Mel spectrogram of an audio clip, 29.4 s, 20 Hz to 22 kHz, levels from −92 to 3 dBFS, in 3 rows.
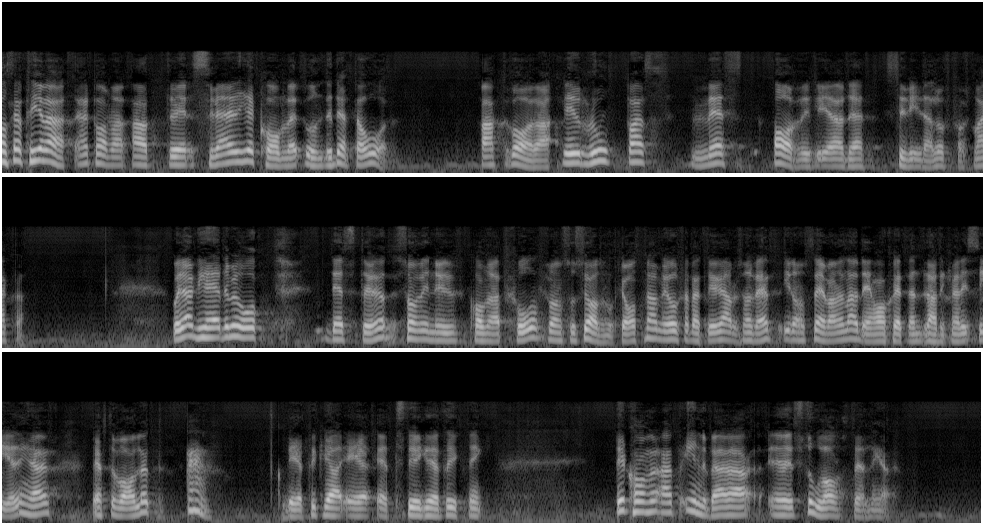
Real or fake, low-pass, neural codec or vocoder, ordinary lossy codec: fake; none; codec, 16 kHz, 1 kbps, FreqCodec, larger model; none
